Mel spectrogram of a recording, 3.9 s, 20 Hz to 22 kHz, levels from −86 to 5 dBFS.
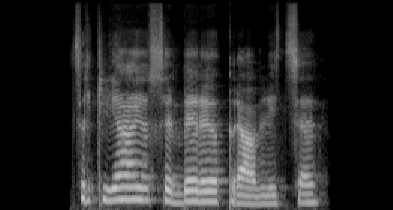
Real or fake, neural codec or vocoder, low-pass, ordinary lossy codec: fake; codec, 44.1 kHz, 2.6 kbps, SNAC; none; none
